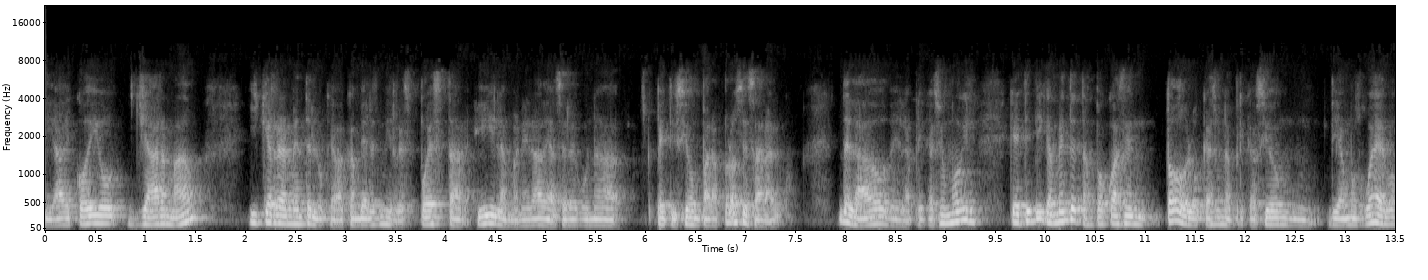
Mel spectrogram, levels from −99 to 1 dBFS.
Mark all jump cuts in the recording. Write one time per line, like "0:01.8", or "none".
none

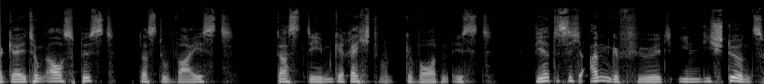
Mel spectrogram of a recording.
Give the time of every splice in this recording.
0:01.2
0:05.3

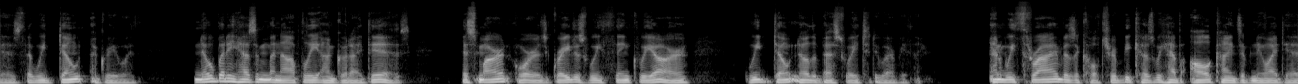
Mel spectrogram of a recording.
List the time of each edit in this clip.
0:01.9

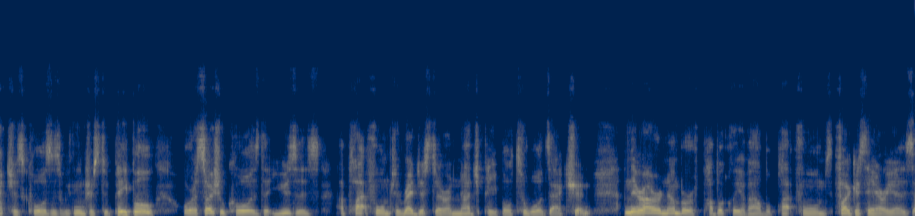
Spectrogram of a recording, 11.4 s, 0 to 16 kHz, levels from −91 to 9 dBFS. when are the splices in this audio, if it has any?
0:10.4

